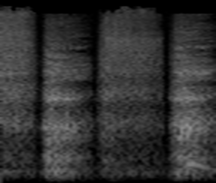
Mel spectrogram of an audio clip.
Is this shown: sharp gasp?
yes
